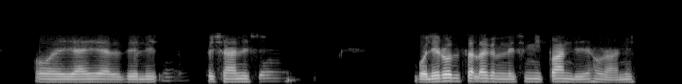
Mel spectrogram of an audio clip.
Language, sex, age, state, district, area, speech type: Manipuri, male, 18-30, Manipur, Churachandpur, rural, conversation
